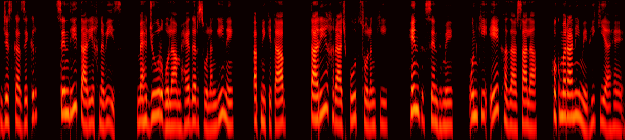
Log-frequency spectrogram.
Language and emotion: Urdu, neutral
